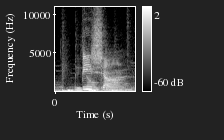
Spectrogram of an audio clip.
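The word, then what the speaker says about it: bichon: make a second one bijan like dijon mustard uh actually i don't know how to spell it but i'm pretty sure it's not like that there it is it's spelled i don't want to spell it out loud because i'm bad at spelling out loud but b-i-c-h-o-n like that b-sean like french because it's french he's a french doggo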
